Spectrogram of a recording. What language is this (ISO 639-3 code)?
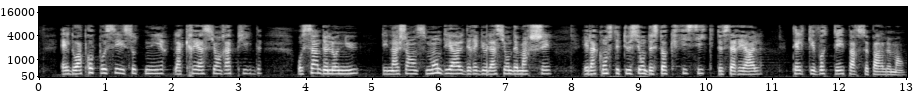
fra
